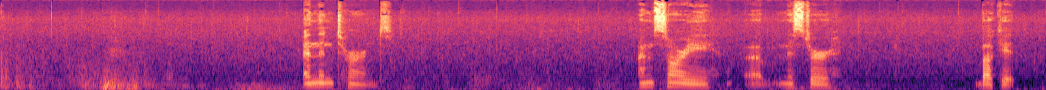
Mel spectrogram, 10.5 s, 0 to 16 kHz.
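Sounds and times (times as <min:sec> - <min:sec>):
low roll of thunder: 0:00.0 - 0:06.4
steady rain: 0:00.0 - 0:10.4
speech: 0:03.0 - 0:04.0, 0:06.4 - 0:08.4, 0:09.8 - 0:10.2.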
